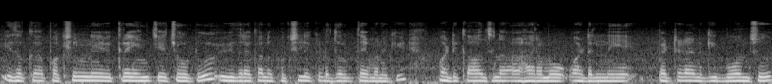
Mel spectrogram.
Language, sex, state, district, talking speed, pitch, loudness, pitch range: Telugu, male, Andhra Pradesh, Chittoor, 140 wpm, 165 Hz, -13 LUFS, 160-175 Hz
